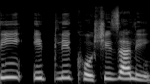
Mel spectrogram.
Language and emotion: Goan Konkani, neutral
